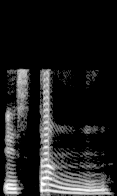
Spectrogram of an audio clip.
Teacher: lleva la mayor fuerza de voz en la sílaba tan esta es una palabra aguda las agudas se tildan cuando terminan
